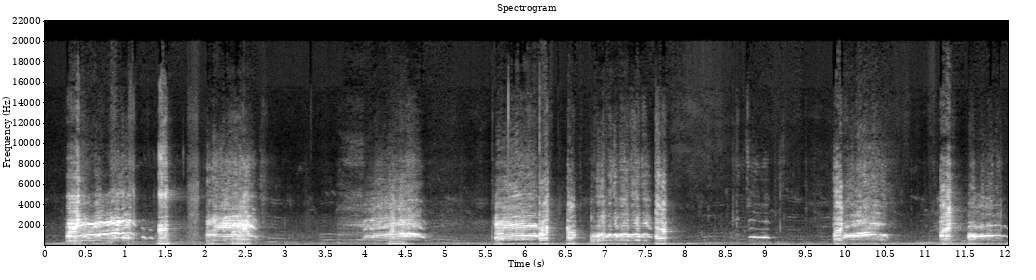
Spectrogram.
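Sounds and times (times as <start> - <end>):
goose honking: 0.2 - 2.7, 4.0 - 4.8, 5.6 - 7.9, 9.8 - 12.0.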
